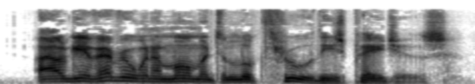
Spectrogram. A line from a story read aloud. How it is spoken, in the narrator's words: Sexton said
